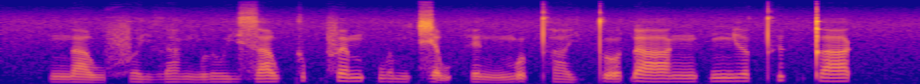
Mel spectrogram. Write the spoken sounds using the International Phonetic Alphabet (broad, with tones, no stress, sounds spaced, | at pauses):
n a˧˩ w f ə̤˨˩ j l a̤˨˩ ŋ l ṳ˨˩ j z a˨˦ w k ə˦˥ p̚ f ɛ˧ m h w ə̤˨˩ m t͡ɕ a̰˧˨ w h e˧˩ n m o̰˧˥ t̪ʰ a̤˨˩ j t̪ o̰˧˥ ɗ a˧ ŋ | ɲ ɨ˧ ə̯ t̪ʰ ɨ˦˥ k̚ t̪ a˦˥ k̚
